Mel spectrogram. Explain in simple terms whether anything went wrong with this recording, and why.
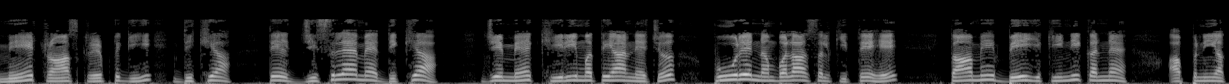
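MP3 compression damage runs through the whole recording, from start to finish. The speech sounds dull and watery; it is dull because nothing is left above about 8.4 kHz, so the crisp top of s and t sounds is missing. The likely cause is saving the file at a low quality setting: the encoder had too little room, so it discarded the treble and the quieter details it judged least important.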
